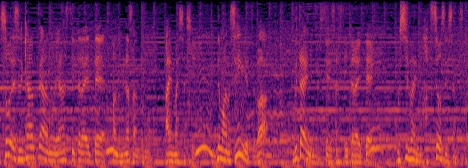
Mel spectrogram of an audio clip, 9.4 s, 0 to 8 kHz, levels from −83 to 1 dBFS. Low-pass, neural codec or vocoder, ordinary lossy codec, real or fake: none; none; none; real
